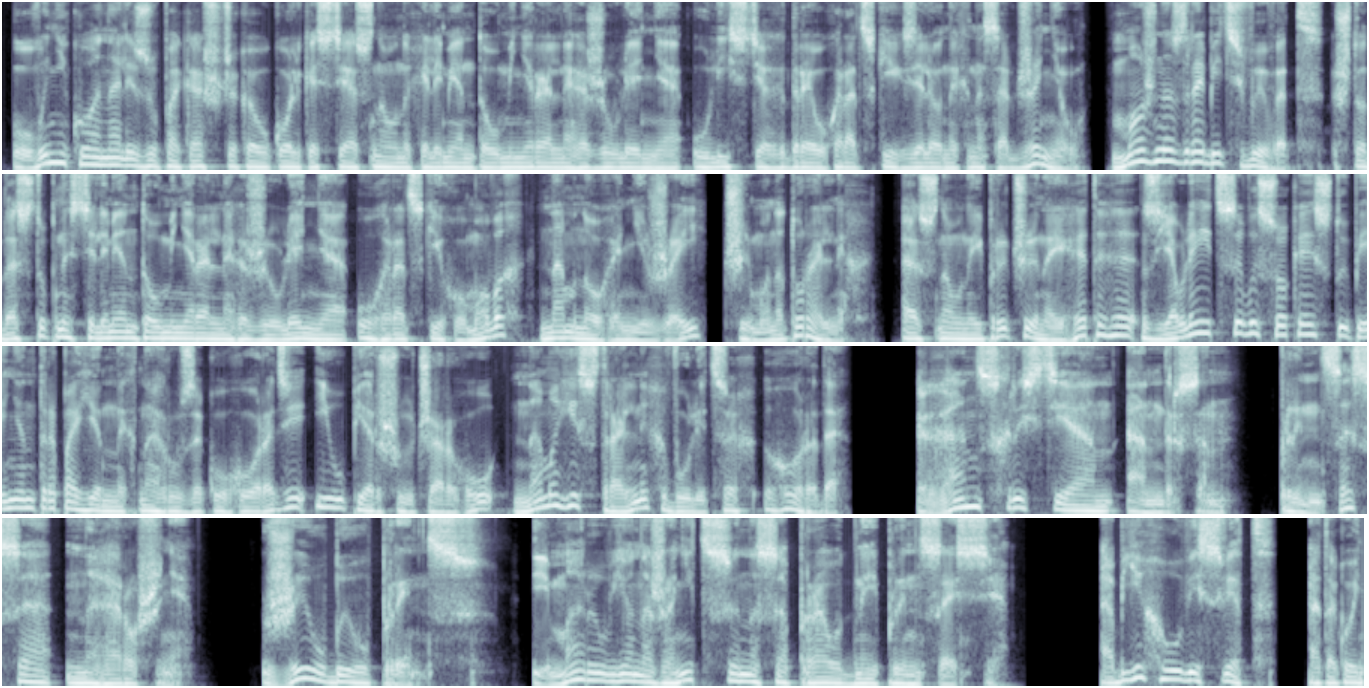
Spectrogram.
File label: Belarusian male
